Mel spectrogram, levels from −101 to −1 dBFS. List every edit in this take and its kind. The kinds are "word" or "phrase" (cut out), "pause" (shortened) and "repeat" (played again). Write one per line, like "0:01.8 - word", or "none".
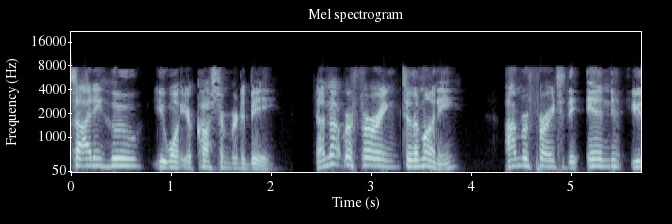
none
